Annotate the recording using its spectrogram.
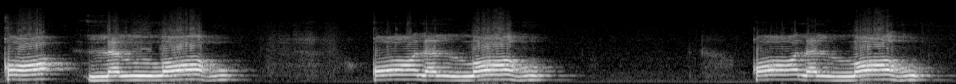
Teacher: Qala is thin. Qala, and then lam of word Allah is thick again.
